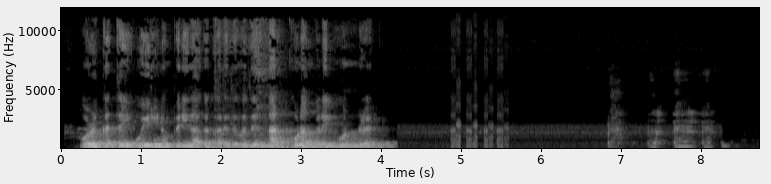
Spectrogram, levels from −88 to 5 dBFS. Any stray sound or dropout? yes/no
yes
